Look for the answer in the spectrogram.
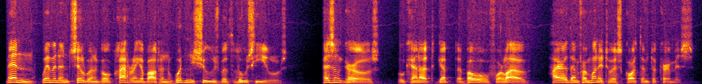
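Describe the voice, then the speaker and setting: A man narrates a classic storybook in a mid-range voice. His delivery is scripted and measured, with expressive phrasing suited to an audiobook. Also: medium pitch.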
